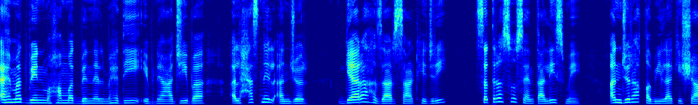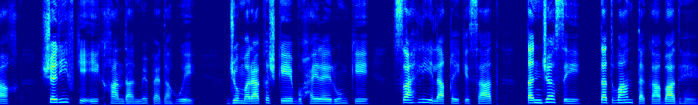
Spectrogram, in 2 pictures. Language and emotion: Urdu, neutral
